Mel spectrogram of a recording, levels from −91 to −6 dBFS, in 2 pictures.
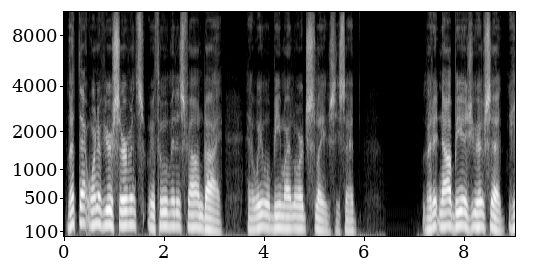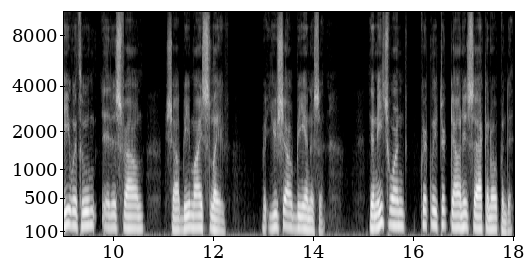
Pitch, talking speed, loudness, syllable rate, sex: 135 Hz, 185 wpm, -16 LUFS, 4.7 syllables/s, male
